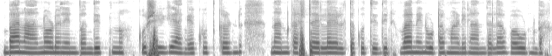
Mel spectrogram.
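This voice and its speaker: A woman's voice: sits high, completely flat delivery, racing, slight background noise, lightly acted. Woman voicing a plaintive young village wife. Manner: plaintive rustic dialect. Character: unhappy young village wife mistreated by in-laws.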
